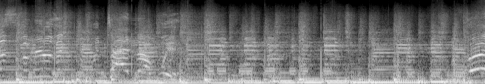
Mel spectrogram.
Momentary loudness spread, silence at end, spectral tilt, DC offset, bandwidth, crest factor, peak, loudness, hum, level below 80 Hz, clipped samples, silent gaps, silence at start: 4 LU; 0 s; -5 dB/octave; under 0.1%; 16.5 kHz; 8 dB; 0 dBFS; -8 LUFS; none; -16 dBFS; 2%; none; 0 s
